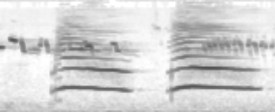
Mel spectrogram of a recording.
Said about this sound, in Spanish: Él es mi gato y se llama Sakuchan.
